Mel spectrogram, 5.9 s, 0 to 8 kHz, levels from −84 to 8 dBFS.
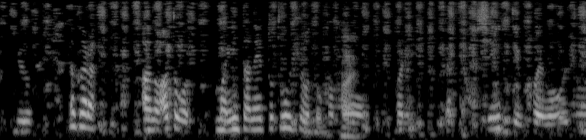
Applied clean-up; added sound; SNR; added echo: classical method Wiener filter.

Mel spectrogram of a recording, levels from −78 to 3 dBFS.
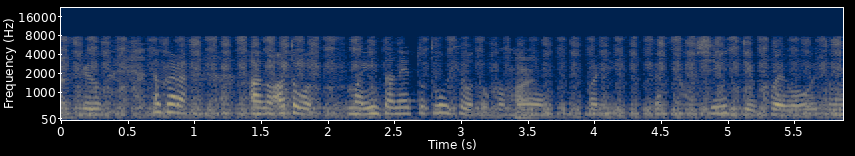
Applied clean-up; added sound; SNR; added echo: none; Writing; 5 dB; none.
